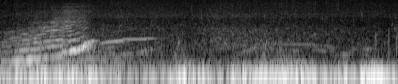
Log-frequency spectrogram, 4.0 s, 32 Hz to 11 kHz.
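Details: Humpback whale singing off Zamami, 2018, captured during whale watching: a stacked upward-sweeping whoop ending in a short high tone, then a faint flat moan amid steady low water and boat rumble.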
